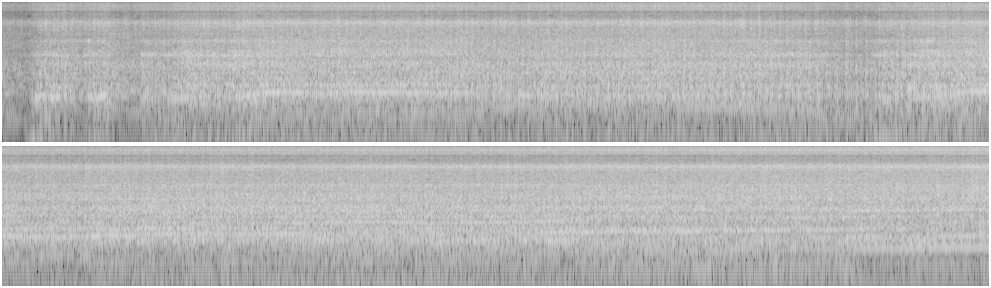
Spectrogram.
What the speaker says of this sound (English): it's running a little rough, I'm going to have to go through the ignition timing and carburetor setting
